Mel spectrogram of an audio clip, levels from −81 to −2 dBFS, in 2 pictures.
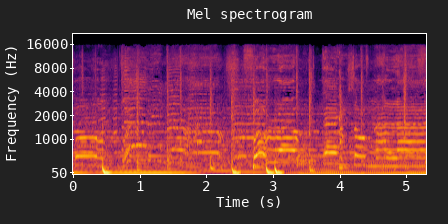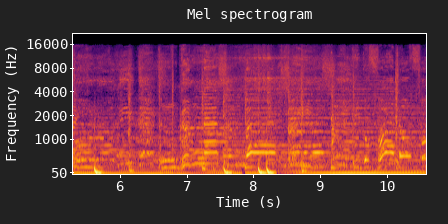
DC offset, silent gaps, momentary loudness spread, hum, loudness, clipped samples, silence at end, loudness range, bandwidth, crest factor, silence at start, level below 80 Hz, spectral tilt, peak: under 0.1%; none; 7 LU; none; -17 LUFS; under 0.1%; 0 s; 2 LU; 16.5 kHz; 14 dB; 0 s; -20 dBFS; -4.5 dB/octave; -2 dBFS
